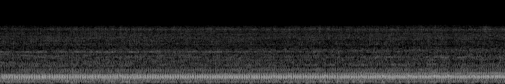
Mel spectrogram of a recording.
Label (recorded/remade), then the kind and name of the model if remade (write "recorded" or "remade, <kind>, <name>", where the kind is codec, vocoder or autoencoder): remade, vocoder, Vocos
